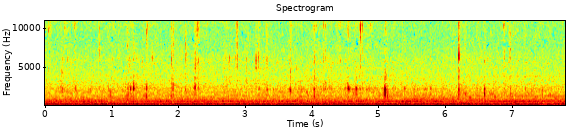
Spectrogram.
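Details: Frisky, a tabby cat, eating beef paté with gravy indoors: soft, scattered wet chewing clicks and small bites throughout, quiet overall, over a faint steady low hum.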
